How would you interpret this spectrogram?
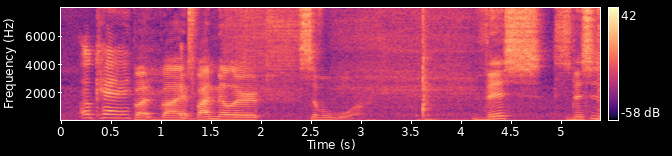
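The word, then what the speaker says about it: Millar: It's spelled with an it's a R. It's Malar. Okay. But by by Miller Civil War.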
